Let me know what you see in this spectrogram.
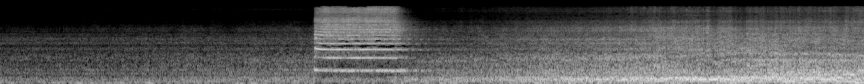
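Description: An EP2K electric locomotive sounds one short horn blast, a little under a second long, about three seconds in. Then the rumble of the locomotive and its double-deck coaches on the rails grows steadily louder as the train approaches and runs past close by near the end.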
